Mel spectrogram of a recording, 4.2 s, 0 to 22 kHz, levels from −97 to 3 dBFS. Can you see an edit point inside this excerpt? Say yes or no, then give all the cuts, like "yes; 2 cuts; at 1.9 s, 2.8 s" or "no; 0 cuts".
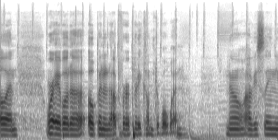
yes; 1 cut; at 2.9 s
